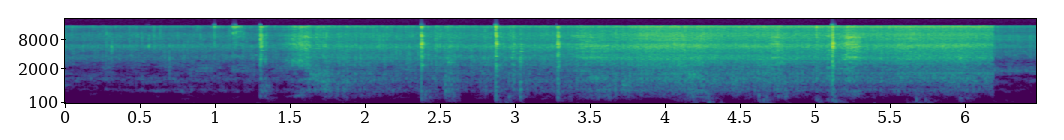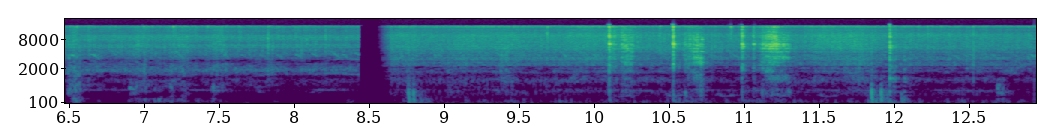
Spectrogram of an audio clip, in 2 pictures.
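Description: Onion, tomato and ground spices (turmeric and chilli powder) sizzling in oil in a metal kadai while a metal spatula stirs and scrapes the pan, with sharp clicks of the spatula against the metal. The masala is being fried; the sizzle is loudest in the first half and drops off suddenly about six seconds in, leaving quieter frying and bursts of scraping.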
